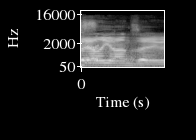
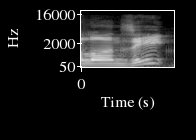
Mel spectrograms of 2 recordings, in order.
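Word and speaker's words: Allons-y: He said Alianze, which is, you know, he's watching too much Doctor Who recently or something, I guess. That's super not how you pronounce that. Okay. How do you pronounce it? Nice job, though. Alonzi. Okay. Alonzi.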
